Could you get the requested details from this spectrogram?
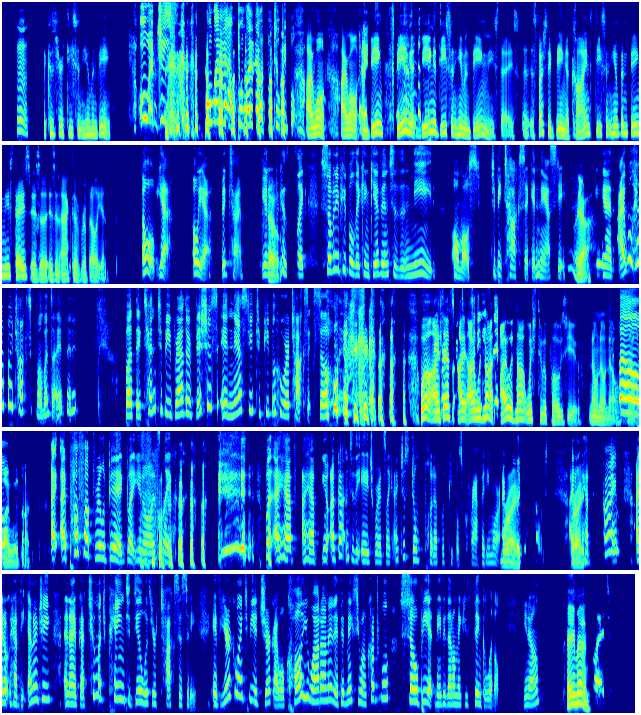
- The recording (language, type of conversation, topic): English, unstructured, How can I avoid cultural appropriation in fashion?
- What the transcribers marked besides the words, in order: gasp; stressed: "O-M-Gs"; laugh; laugh; tapping; laughing while speaking: "So, it's so"; laugh; other background noise; laugh; laugh; angry: "so be it, maybe that'll make you think a little"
